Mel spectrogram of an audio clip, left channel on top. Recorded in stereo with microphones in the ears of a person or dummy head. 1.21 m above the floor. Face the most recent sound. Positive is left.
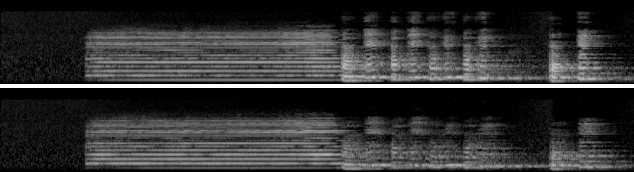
turn(degrees=45)  # may be behind; listen again after turning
